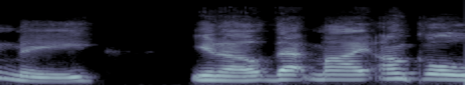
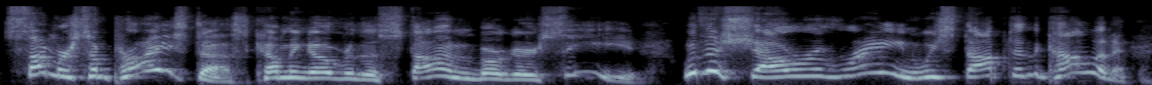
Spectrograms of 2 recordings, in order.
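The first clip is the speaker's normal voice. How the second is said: much higher, lighter, happy woman's voice; female voice; 10 semitones higher than usual. Shown as a demonstration. Teacher reading Princess Marie's lines: high, happy female voice. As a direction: lift up into a bright lady's voice. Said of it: "It's a female voice".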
